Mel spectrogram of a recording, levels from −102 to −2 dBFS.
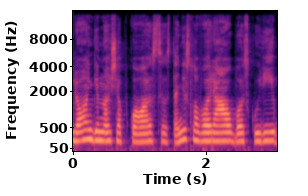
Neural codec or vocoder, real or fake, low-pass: none; real; 14.4 kHz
